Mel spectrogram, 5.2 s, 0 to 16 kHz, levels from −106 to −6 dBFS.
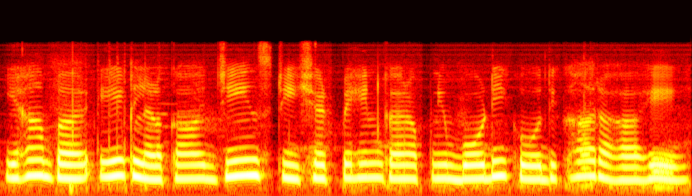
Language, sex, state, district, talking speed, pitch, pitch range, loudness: Hindi, female, Madhya Pradesh, Bhopal, 160 wpm, 235 Hz, 230-260 Hz, -14 LUFS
